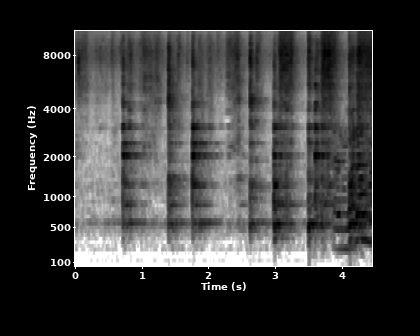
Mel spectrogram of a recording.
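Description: A metal utensil stirring bacon in a Dutch oven, knocking and scraping against the pot about every half second to second, each knock ringing briefly. A light sizzle of bacon frying in its fat runs underneath.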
